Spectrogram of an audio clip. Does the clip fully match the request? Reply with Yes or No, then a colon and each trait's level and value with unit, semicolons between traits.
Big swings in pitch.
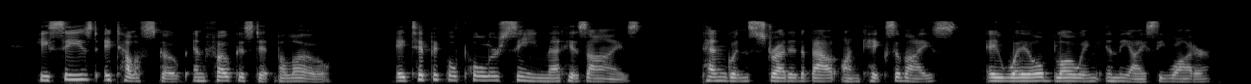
No: average, 3.1 semitones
